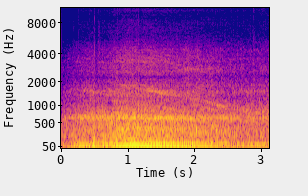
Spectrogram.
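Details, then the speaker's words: Honda NC750X with DCT gearbox, riding in town: revs jump quickly, then hold a steady drone as the bike slows. This is a clean downshift manually overriding the automatic mode for normal engine braking. "it would have done for me anyway but I just wanted a bit of an engine braking then so I overrode it"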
